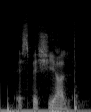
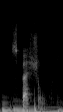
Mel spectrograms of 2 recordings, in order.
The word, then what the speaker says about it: special: خب پس آنچه ما میگوییم اسپشیال آنچه آنان میگویند special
